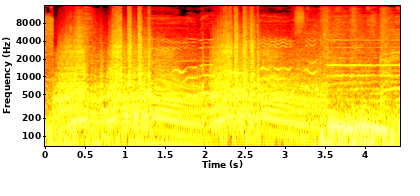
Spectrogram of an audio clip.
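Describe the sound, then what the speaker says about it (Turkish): A Ford Mustang's exhaust revs loudly up close in repeated surges, the engine climbing and falling several times with crackling between pulls and no talk over it. "Şu egzozları bir son defa dinleyelim."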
